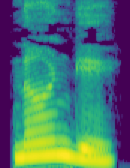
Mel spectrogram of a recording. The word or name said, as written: ನೇಣ್ಗೈಯ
